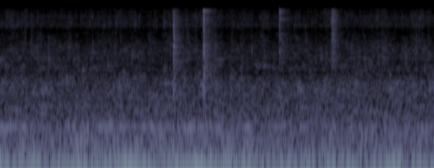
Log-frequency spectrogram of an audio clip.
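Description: Steady rain falling, with a few faint sharp ticks in the second half.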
